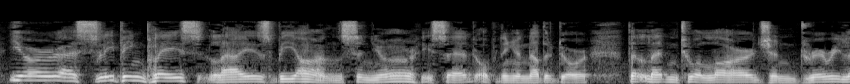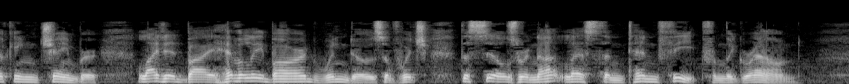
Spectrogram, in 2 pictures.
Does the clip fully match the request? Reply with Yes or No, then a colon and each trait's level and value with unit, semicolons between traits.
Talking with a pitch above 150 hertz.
No: low, 115 Hz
